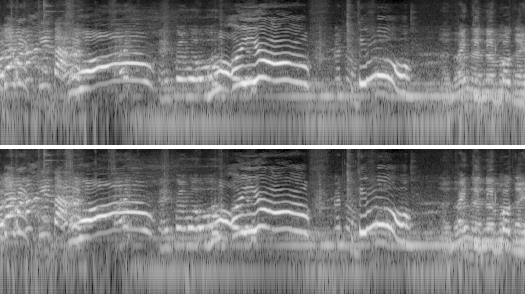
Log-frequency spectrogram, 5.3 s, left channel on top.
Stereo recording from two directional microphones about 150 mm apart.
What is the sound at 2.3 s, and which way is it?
Speech, 90° left.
